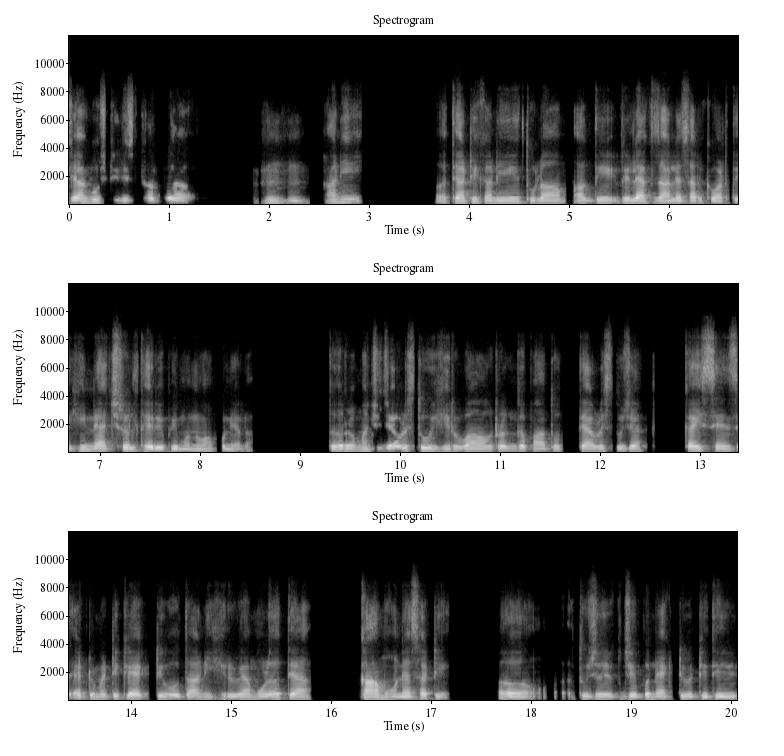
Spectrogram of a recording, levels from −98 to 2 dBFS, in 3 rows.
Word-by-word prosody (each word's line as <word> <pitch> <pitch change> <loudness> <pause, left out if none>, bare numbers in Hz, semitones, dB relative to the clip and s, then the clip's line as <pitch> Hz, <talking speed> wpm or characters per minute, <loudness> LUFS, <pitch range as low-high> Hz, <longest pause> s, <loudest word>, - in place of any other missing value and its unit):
ज्या 165 -1 +5
गोष्टी 170 -1 -3
दिसतात 145 +1 -3
त्या 150 -1 +5 0.8
हं, 160 0 -2
हं. 135 -1 -4 0.3
आणि 190 +4 -2 0.8
अ, - - -3
त्या 160 - +5
ठिकाणी 160 0 0
तुला 155 -1 +1 0.3
अगदी 145 +3 -1 0.2
रिलॅक्स 160 +1 +4
झाल्यासारखं 135 -3 +1
वाटतं. 130 +3 -2
ही 165 +3 -2
नॅचरल 150 +3 +2
थेरपी 135 -2 +4
म्हणू 120 -2 -3
आपण - - -5
याला. 65 - -9 0.8
तर 165 +1 +5
म्हणजे 160 -1 -6
ज्यावेळेस 155 0 +4
तू 170 - +5
हिरवा 150 +2 +1 0.2
रंग 150 0 +1
पाहतो, 145 +1 -3 0.2
त्यावेळेस 150 +1 0
तुझ्या 150 +1 +1 0.5
काही 150 0 +5
सेन्स 150 -1 -2
ऑटोमॅटिकली 150 +3 +1
अ‍ॅक्टिव्ह 150 +1 +1
होतात 140 +1 +2
आणि 150 +1 -4
हिरव्यामुळं 145 +1 +1
त्या 155 0 +4 0.5
काम 150 +1 +4
होण्यासाठी 135 -2 0 0.5
अ, - - -1 0.8
तुझं 150 0 0
जे 140 +1 +3
पण 155 - +3
अ‍ॅक्टिव्हिटी 140 0 -1
ते 135 - +4
150 Hz, 140 wpm, -23 LUFS, 140-155 Hz, 0.8 s, ज्या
